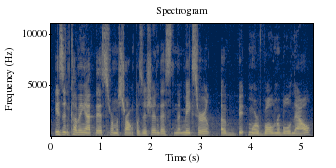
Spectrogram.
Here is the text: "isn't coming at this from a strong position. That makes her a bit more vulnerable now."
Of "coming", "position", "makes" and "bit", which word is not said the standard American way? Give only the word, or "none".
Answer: none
